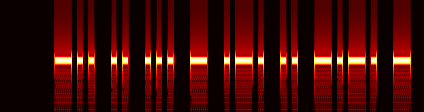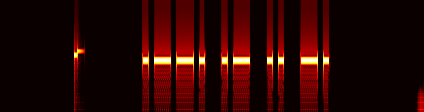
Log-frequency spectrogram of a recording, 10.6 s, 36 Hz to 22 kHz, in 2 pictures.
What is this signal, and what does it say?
Morse code, heard as a keyed tone, about 17 wpm, 700 Hz. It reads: DISTRICT PAIN
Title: Sentences from Top 1600 Words - New Word Drill Alt - 17wpm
